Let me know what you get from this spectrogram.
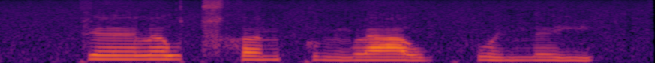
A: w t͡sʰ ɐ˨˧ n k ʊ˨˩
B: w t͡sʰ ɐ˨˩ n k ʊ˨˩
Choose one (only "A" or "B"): A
